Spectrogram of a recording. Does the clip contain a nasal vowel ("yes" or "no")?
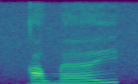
no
